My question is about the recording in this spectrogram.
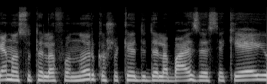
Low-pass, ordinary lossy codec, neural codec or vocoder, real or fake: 14.4 kHz; Opus, 24 kbps; none; real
